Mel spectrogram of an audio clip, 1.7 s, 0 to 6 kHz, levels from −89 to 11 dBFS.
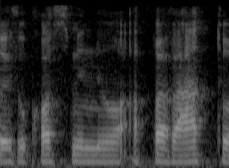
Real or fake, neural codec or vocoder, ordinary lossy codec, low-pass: real; none; MP3, 48 kbps; 5.4 kHz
